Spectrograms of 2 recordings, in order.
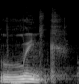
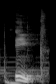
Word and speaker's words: Link: actually been bothering me my name isn't link it's ink the L is silent like the first l in llama but the second L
